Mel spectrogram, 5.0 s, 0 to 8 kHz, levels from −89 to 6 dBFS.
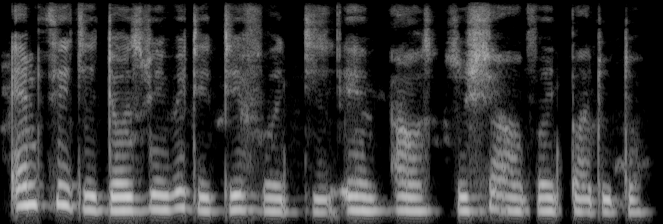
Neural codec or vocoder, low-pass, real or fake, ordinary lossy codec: codec, 16 kHz, 4 kbps, FreqCodec, larger model; none; fake; none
